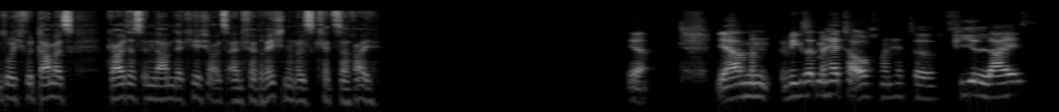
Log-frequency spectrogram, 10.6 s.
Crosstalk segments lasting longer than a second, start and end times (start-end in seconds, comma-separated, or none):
none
